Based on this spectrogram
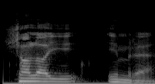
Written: Sallai Imre

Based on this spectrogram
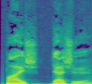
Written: Pais Dezső

